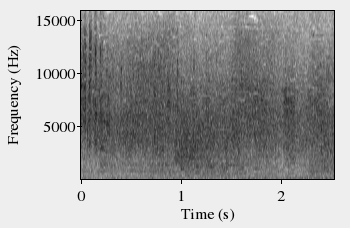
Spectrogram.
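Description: A proton pack worn on the back fires a continuous, loud roaring blast of crackling energy from a swaying boat, holding steady for a couple of seconds, dense and harsh, with no voices over it.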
